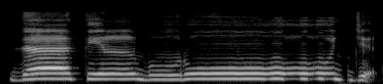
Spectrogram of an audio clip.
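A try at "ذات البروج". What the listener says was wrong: Ketika buka tutup berubah suara, maka ada ke hidung. Dan ini nggak boleh. Tebal ru. Zatil buruj.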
